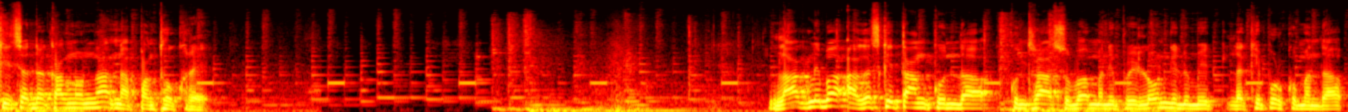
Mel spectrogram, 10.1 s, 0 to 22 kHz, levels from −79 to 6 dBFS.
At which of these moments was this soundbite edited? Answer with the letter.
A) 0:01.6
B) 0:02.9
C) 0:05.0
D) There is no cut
A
